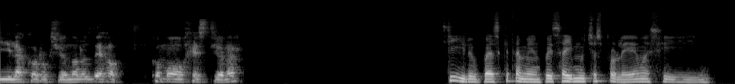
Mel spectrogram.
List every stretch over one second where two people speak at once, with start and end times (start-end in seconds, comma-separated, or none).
none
